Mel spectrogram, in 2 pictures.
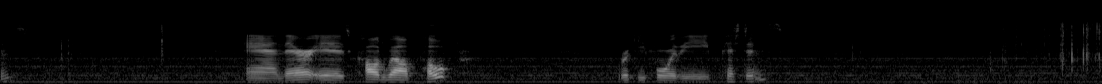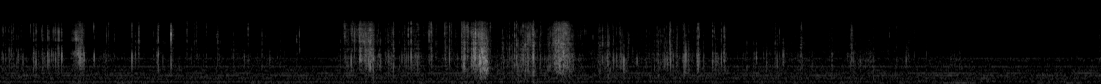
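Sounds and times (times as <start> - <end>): foil wrapper crinkling: 9.8 - 20.8.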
